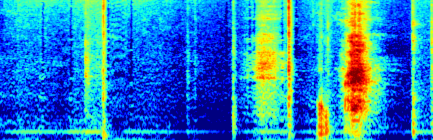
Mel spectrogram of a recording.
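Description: Quiet handling of an opened laptop during reassembly: a few faint clicks and taps, and a short breath out about three and a half seconds in, over a faint steady hum.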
